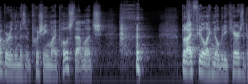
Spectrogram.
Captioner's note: chuckles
